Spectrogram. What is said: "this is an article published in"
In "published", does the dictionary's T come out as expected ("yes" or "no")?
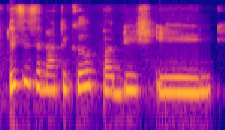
no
